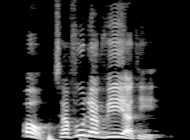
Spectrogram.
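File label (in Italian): "se ha furia", dialettale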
